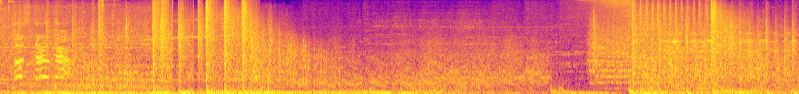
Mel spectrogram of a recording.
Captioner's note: gunfire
